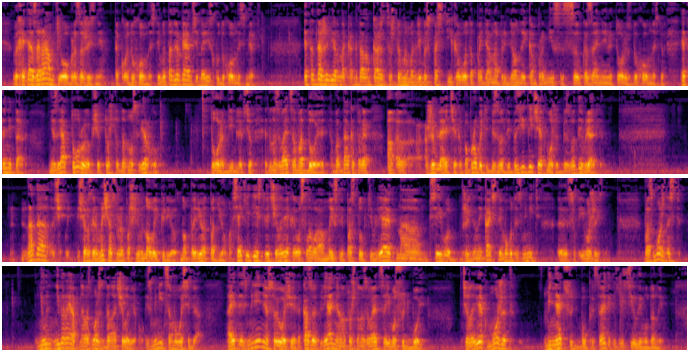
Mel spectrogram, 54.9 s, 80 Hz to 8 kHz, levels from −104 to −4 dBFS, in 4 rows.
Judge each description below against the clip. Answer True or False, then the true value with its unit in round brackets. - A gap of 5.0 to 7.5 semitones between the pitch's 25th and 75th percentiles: True (5.6 semitones)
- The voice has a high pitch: False (125 Hz)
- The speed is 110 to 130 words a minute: False (140 wpm)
